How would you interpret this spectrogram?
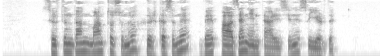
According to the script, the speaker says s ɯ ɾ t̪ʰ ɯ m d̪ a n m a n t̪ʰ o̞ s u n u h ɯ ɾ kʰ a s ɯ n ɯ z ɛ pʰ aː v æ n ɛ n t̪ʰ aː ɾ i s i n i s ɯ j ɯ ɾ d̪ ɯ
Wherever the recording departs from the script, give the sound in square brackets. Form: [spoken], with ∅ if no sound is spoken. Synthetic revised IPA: s ɯ ɾ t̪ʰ ɯ [n] d̪ a n m a n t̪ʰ o̞ s u n u h ɯ ɾ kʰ a s ɯ n ɯ [v] ɛ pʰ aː [z] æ n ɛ n t̪ʰ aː ɾ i s i n i s ɯ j ɯ ɾ d̪ ɯ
